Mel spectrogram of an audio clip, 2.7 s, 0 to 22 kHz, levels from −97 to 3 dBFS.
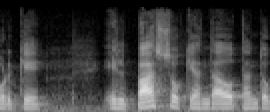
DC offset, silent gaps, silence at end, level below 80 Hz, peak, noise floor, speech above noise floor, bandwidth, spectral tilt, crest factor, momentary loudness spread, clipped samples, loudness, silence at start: under 0.1%; none; 0 s; -56 dBFS; -4 dBFS; -53 dBFS; 30 dB; 15.5 kHz; -6 dB/octave; 20 dB; 14 LU; under 0.1%; -24 LUFS; 0 s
